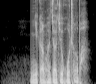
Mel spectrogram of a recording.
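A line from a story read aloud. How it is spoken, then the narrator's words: Flat, calm. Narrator (Chinese): 他只是淡淡的对着妻子说了一句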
